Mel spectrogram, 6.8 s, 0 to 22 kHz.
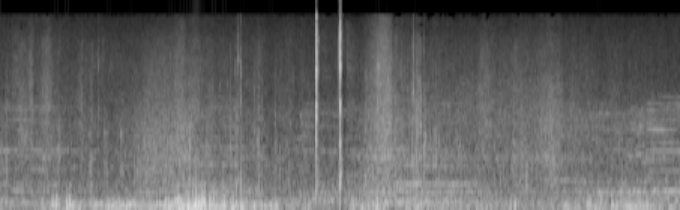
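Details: Red deer filmed in October 2014, bellowing while preparing for the rut; one deep, rough roar swells around the two-second mark over low rumbling background noise, followed by two sharp clicks.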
